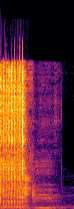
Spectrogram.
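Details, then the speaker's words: Radial shockwave therapy device (compressed-air hand piece driving a metal bullet against a transmitter head) turned up in intensity for a plantar fasciitis foot pain demonstration: rapid, hard mechanical tapping at higher intensity. "now this hand piece itself is designed to be able to control two things one is how fast that metal bullet goes up and down and hits that transmitter head and how hard it hits against that"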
